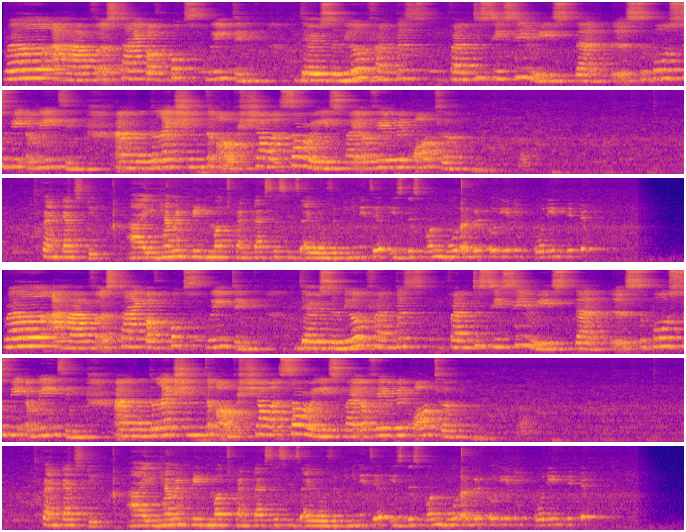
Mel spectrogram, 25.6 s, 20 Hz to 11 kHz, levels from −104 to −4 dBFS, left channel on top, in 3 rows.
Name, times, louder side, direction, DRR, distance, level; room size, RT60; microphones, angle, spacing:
voice 1, 0.0-14.6 14.9-15.1, right 2 dB, 30° right, -11 dB, 1.3 m, -22 dB
voice 2, 17.6-18.2 18.6-22.1 22.3-23.4 23.7-24.0 24.3-24.4, left 1 dB, 5° left, 4 dB, 0.3 m, -24 dB
5.5 x 2.3 x 4.1 m, 0.91 s
head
